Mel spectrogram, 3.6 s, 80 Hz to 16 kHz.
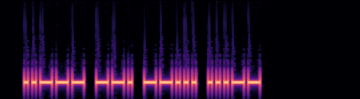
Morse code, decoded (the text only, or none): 2G73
